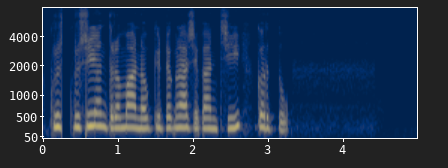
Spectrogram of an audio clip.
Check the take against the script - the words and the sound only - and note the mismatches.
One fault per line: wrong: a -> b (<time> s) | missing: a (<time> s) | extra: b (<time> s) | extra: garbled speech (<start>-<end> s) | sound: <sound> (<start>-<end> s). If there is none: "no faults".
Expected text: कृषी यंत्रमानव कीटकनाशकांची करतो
no faults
